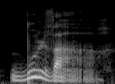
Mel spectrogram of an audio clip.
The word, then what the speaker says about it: boulevard: Final D not pronounced. Un boulevard.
